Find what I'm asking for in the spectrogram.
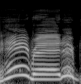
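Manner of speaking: high voice for a pet bird; high bird talk. Shown as a demonstration. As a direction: call up sweetly to a bird.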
